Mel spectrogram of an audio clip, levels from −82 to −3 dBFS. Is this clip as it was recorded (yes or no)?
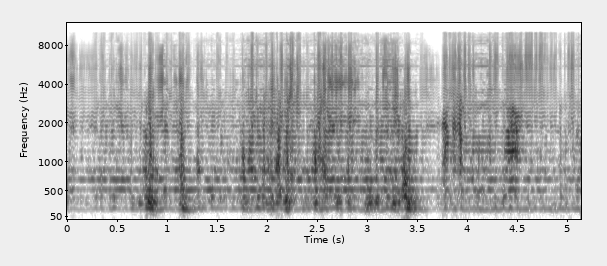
no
